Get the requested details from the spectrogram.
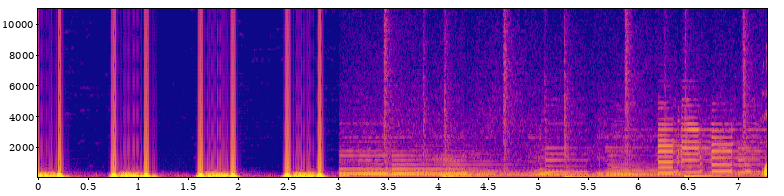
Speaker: a heart murmur is whooshing in the heart due to a valve not working properly if blood strikes obstructions like valves it creates a whooshing noise let's listen to a few different types of murmurs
